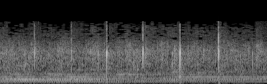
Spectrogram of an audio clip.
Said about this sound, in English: Give Him one more hand clap of praise this morning. Hallelujah. Somebody say praise the Lord. Oh, give Him another good hand clap of praise. Hallelujah.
